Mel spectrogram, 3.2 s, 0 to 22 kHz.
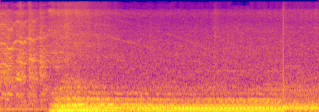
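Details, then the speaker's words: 800+ HP Jeep Wrangler after a roadside repair and reassembly, coolant system bled and pressurized: fires at once and settles into a steady, even low rumble, no leaks; clean start and healthy idle. "now we can officially say victory driving and see what happens but it's back together it's running there are no leak"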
